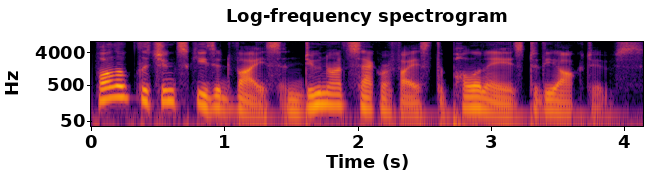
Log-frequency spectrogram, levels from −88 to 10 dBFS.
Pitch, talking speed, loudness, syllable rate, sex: 110 Hz, 175 wpm, -20 LUFS, 6.1 syllables/s, male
